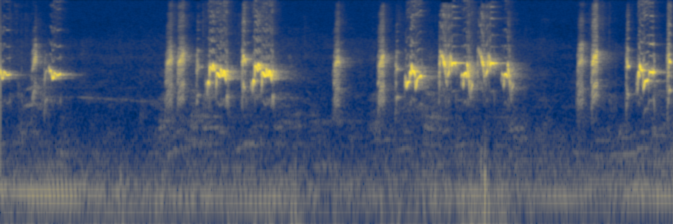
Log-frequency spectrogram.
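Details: Noisy challenging song of a sooty-headed bulbul aimed at rivals, scattered whistled notes building into clustered bright chirps and slurred phrases, with gaps of quiet and a soft low background hum.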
